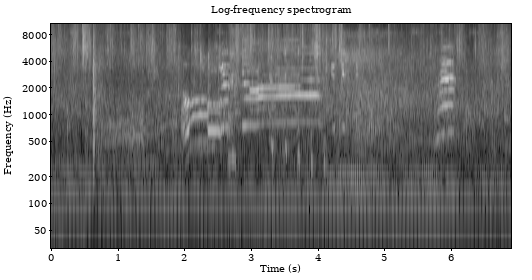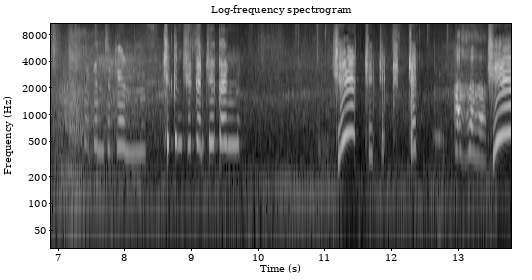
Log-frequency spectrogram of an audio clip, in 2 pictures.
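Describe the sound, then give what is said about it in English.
Backyard chickens cluck and chirp in short, repeated calls, some rising and sliding in pitch, over a steady low rumble that fades partway through. “They keep chickens in their backyard.”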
